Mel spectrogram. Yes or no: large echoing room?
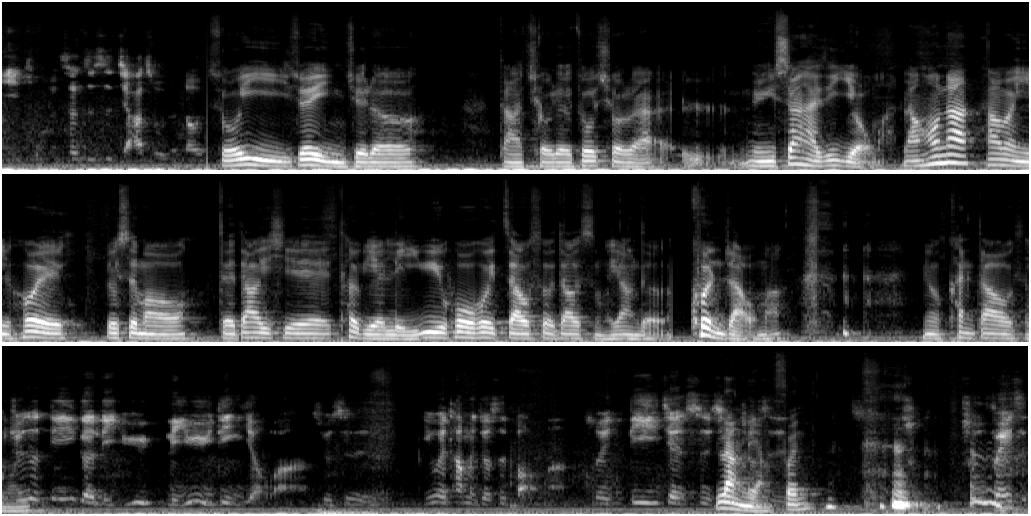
no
